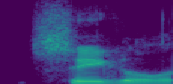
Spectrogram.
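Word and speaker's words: Sigel: Seagull. It's pronounced.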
